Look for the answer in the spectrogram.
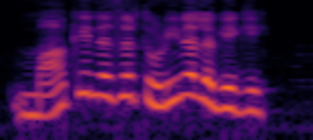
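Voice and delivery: ordinary talk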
